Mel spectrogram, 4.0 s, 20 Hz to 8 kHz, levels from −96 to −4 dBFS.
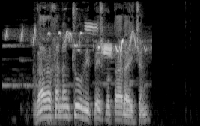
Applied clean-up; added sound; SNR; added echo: none; Chirp, tweet; -2 dB; none.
